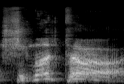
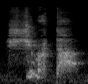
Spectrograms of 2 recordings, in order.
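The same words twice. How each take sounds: First: It is said loudly and aggressively. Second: It is said quietly, almost whispered. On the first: The speaker calls it wrong. "You don't have to say shimata because it doesn't have the same aggressivity" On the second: The speaker calls it right. "really quiet, really low key ... whisper this"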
